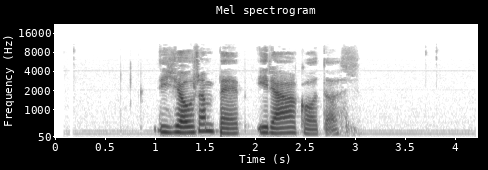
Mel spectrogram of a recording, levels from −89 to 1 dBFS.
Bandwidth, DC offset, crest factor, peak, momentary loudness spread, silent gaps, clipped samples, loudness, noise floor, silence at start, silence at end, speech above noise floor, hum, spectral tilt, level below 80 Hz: 10.5 kHz; under 0.1%; 24 dB; -4 dBFS; 15 LU; none; under 0.1%; -25 LUFS; -66 dBFS; 1 s; 1.25 s; 41 dB; none; -4.5 dB/octave; -74 dBFS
